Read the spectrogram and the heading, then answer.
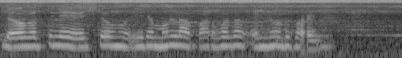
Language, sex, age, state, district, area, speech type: Malayalam, female, 45-60, Kerala, Kollam, rural, read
